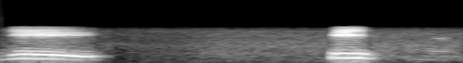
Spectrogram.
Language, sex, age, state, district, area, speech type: Hindi, female, 18-30, Uttar Pradesh, Mau, urban, conversation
